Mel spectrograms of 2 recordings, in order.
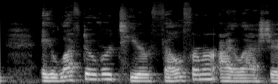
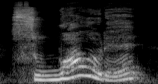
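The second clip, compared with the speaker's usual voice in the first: slow, higher alarmed disbelief; alarmed cry; 6 semitones higher, much slower than usual. A narrator's reading. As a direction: stretch it out in horror. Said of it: "Maria cried".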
